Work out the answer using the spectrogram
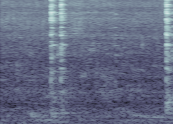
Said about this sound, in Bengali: এবার এটাকে একটু নেড়ে দেবো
